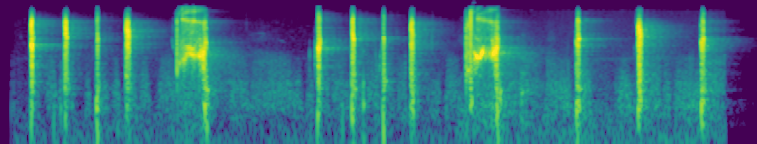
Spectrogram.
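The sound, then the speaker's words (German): Loud kissing smacks tapped out as a rhythm: quick sharp pecks separated by a longer drawn-out smooch, the pattern repeating, then a few final pecks, with no talking. “Ja, habt ihr euch jetzt den Knutschrhythmus gemerkt? Wahrscheinlich nicht. Und deswegen hören wir uns nochmal an.”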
